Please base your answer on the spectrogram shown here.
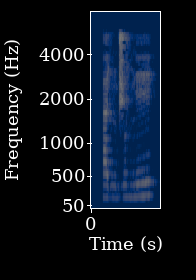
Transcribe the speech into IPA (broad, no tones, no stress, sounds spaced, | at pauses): a ʎ n d͡ʒ o ʎ ŋ e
